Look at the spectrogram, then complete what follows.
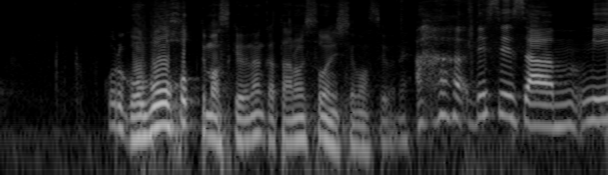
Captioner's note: speaking foreign language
